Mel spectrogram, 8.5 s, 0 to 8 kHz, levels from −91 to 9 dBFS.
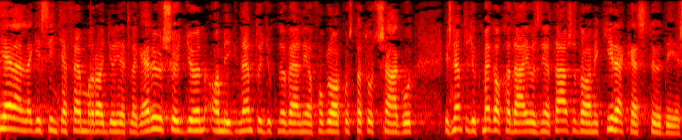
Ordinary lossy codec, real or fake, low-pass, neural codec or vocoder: none; real; none; none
